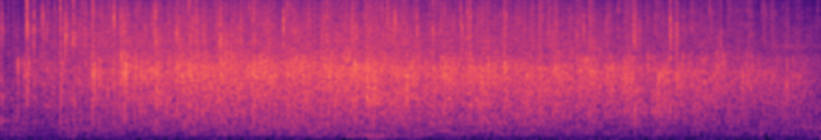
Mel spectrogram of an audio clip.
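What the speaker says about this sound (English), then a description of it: "Let's give Attorney Brooks a round of applause." A banquet audience at an annual awards evening gives a round of applause for an honoree, Attorney Brooks: full, sustained clapping that swells quickly, holds steady, then begins to taper.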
